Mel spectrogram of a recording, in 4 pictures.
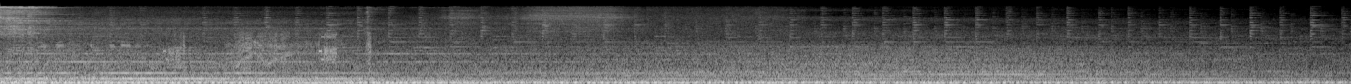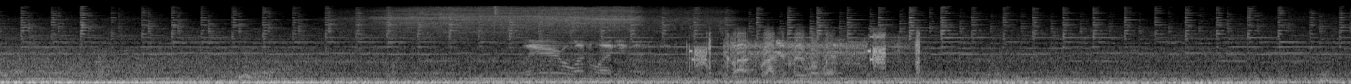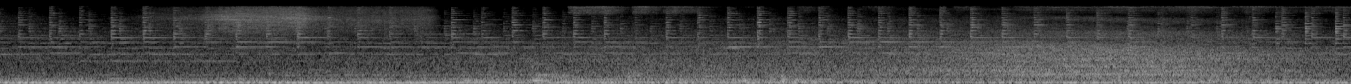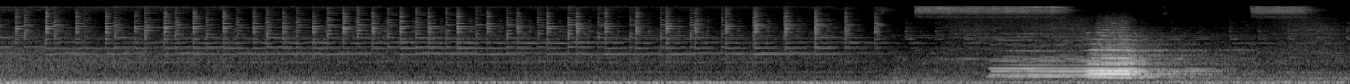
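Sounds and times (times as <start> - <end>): passenger train rolling past: 0.0 - 54.0
locomotive air horn blast: 50.4 - 52.7.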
